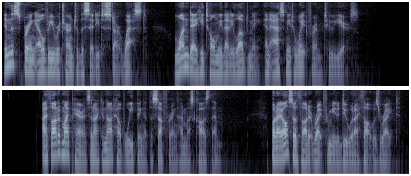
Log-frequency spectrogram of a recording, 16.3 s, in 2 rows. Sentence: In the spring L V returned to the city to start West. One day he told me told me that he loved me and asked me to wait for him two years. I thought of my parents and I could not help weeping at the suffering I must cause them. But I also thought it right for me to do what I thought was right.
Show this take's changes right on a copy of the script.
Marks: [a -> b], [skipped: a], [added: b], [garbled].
In the spring L V returned to the city to start West. One day he told me [skipped: told me] that he loved me and asked me to wait for him two years. I thought of my parents and I could not help weeping at the suffering I must cause them. But I also thought it right for me to do what I thought was right.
